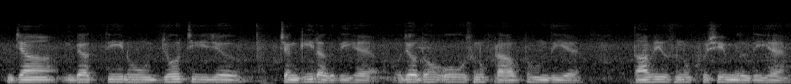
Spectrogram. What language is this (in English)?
Punjabi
